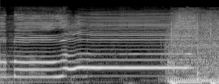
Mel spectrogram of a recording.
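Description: Emo/post-hardcore rock music: the drums and bass drop out, leaving a single held note that steps up slightly in pitch partway through. The full band crashes back in near the end.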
